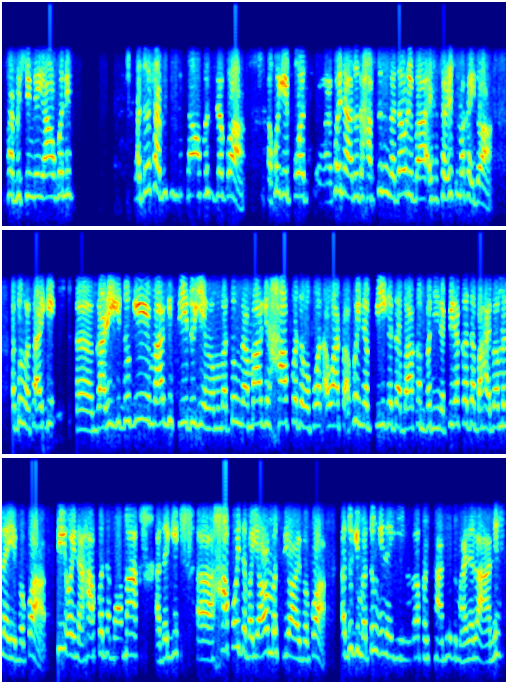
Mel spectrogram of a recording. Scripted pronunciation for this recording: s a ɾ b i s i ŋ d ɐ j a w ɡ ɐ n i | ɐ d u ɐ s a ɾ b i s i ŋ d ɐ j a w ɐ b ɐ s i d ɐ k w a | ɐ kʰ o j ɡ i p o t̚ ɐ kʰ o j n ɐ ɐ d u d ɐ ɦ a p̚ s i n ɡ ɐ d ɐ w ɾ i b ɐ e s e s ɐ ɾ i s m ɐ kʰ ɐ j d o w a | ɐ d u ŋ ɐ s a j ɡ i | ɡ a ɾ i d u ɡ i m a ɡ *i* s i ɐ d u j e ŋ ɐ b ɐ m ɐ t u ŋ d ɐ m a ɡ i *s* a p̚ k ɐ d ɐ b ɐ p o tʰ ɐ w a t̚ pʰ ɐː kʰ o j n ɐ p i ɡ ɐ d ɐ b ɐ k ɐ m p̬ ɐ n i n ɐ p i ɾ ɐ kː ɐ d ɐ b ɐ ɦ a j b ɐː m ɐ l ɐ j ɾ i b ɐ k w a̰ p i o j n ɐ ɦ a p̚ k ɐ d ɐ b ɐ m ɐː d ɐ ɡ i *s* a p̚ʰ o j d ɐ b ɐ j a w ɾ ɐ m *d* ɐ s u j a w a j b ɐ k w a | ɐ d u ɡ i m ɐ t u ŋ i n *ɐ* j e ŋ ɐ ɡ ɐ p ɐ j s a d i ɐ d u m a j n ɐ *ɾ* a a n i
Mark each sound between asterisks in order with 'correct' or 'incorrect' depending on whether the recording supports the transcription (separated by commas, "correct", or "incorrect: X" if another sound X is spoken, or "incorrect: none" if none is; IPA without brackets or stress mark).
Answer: correct, incorrect: h, incorrect: h, incorrect: b, correct, incorrect: l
